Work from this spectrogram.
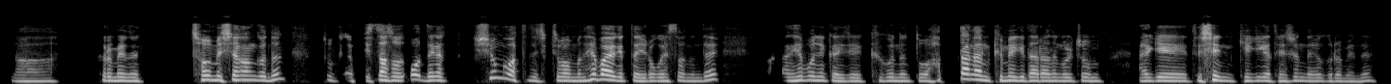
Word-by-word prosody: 아. 145 +1 -5 0.4
그러면은 170 -2 +1 0.5
처음에 205 -1 +4
시작한 205 +3 +4
거는 195 +6 -1 0.4
좀 190 -6 -12
그냥 165 - -10
비싸서 180 +2 +3
어 225 -1 +3
내가 185 0 +2 0.3
'쉬운 300 0 +1
것 250 - -3
같은데 180 -5 0
직접 175 +7 -5
한번 165 -1 0
해봐야겠다.' 200 -8 +5
이러고 160 +1 -1
했었는데 165 +6 -4 0.5
막상 175 -1 -6
해보니까 185 -3 0
이제 150 0 -3
그거는 160 -1 -4
또 160 -1 -3
'합당한 215 - +3
금액이다.'라는 170 -1 +1
걸 160 -1 -3
좀 160 +1 -4 0.4
알게 165 -1 +2
되신 165 0 +4
계기가 165 -1 -1
되셨네요 155 +1 -5
그러면은. 150 +1 -8
170 Hz, 355 characters per minute, -22 LUFS, 155-185 Hz, 0.5 s, 해봐야겠다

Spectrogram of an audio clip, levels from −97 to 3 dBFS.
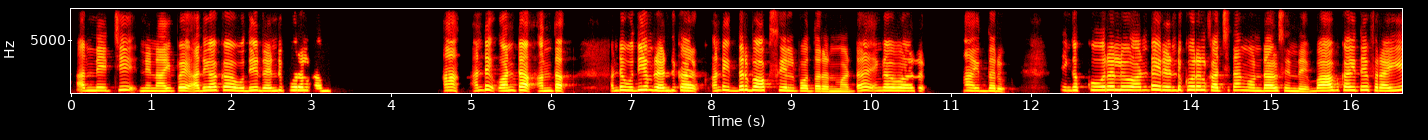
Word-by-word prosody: అన్ని 280 +1 -2
ఇచ్చి, 330 +7 -4 0.2
నేను 250 -1 -3
అయిపోయి 260 +3 +2
అదిగాక 300 +4 +1 0.2
ఉదయం 285 +3 -1
2 265 +3 -1
కూరలు 300 -1 +2
కమ్ 245 0 -2 1.5
ఆ! - - +2 0.3
అంటే 310 +7 0 0.2
వంట 280 +2 +2 0.3
అంత. 265 +2 -1 0.7
అంటే 275 +6 -1
ఉదయం 330 +3 +2
2 270 +2 +1
క - - +3 0.4
అంటే 290 +6 -2
ఇద్దరు 345 +7 +2
బాక్స్‌కెళ్ళిపోతారనమాట. 245 -9 -1 0.3
ఇంక 285 +1 -4 0.2
వాళ్ళు 270 -1 0 0.6
ఆ! - - 0
ఇద్దరు. 235 -1 -2 0.8
ఇంక 295 +2 -1 0.2
కూరలు 330 +1 +3 0.2
అంటే 315 +4 -1
2 310 +1 0
కూరలు 335 -1 +2
ఖచ్చితంగా 295 +1 -2
ఉండాల్సిందే. 260 -3 +1 0.2
బాబుకైతే 310 +3 +3
ఫ్రై, 275 -1 +2
285 Hz, 120 wpm, -20 LUFS, 260-310 Hz, 1.5 s, క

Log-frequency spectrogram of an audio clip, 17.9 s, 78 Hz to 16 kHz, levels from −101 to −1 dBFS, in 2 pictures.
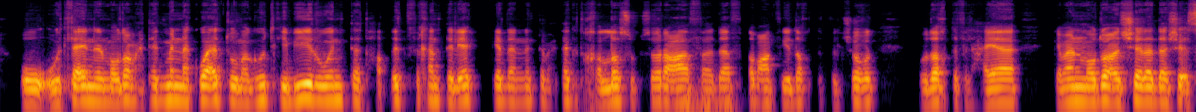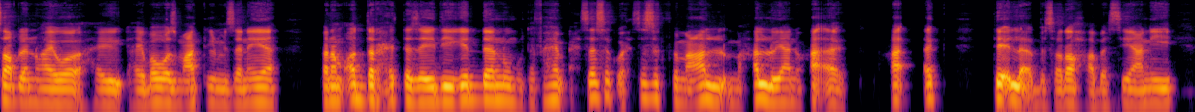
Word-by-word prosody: و 120 -1 +2
وتلاقي 130 +2 +4
إن 135 -1 +3
الموضوع 125 +3 +2
محتاج 135 0 -7
منّك 135 -1 0
وقت 140 0 +4
ومجهود 130 +3 -1
كبير 140 +2 +5
وأنت 140 0 0
اتحطّيت 135 +1 -5
في - - -16
خانة 135 -1 -5
الياك 135 +2 0
كده، 130 -1 -3
إن 130 0 -11
أنت 130 +1 -12
محتاج 130 +1 -8
تخلّصه 125 0 -2
بسرعة، 125 -1 +1
فده 120 +1 -6
ف 125 - -18
طبعًا 120 -1 -3
في 120 0 -6
ضغط 125 +1 -9
في - - -32
الشُغل 125 -1 -3 0.3
وضغط 125 +2 0
في - - -16
الحياة. 125 +1 +1 0.3
كمان 125 +2 +2
موضوع 130 0 +4
الشِرا 130 +1 +3
ده 130 0 +1
شيء 125 - 0
صعب، 130 - +2
لإنه 125 -1 -3
هيو 120 0 +2
هي 115 -1 -2
هيبوّظ 120 +1 0
معاك 115 +3 0
الميزانيّة. 125 +1 -2 0.3
فأنا 135 0 +4
مقدّر 140 +1 +2
حتّة 135 - -2
زي 125 0 +4
دي 135 0 +5
جدًا 140 0 +2
ومُتفهِّم 130 +3 -6
إحساسك 160 +1 -4
وإحساسك 150 -1 -7
في - - -8
معل 135 +4 +2
مَحلُّه 140 +3 +4
يعني 125 -1 -3
وحقّك - - -2 0.3
حقّك 360 - -2 0.4
تقلَق 290 -8 +7
بصراحة. 115 -1 -3
بس 110 +3 -12
يعني 120 0 -2
أنا 120 - -7
130 Hz, 205 wpm, -24 LUFS, 120-135 Hz, 0.4 s, تقلَق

